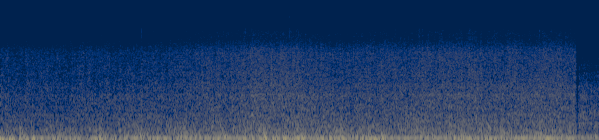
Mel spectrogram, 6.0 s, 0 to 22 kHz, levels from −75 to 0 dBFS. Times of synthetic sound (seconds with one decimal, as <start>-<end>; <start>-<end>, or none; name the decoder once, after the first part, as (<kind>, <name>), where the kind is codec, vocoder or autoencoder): none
